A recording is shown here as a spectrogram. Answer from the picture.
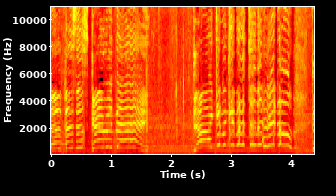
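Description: A high-pitched human voice squealing and exclaiming in short bursts, without clear words, as a vehicle lurches over a steep snow mound.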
